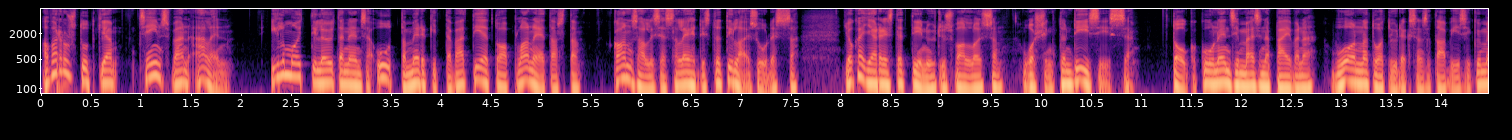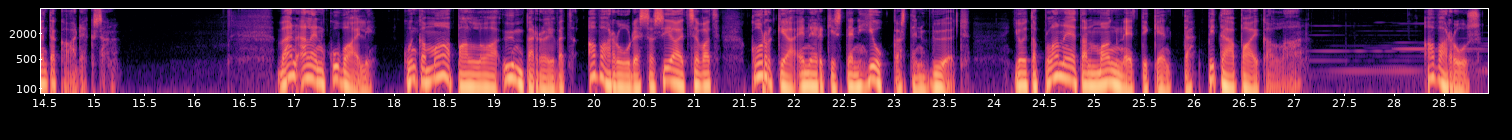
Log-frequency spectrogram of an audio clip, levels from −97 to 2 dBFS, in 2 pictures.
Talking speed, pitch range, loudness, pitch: 80 wpm, 95-135 Hz, -20 LUFS, 115 Hz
